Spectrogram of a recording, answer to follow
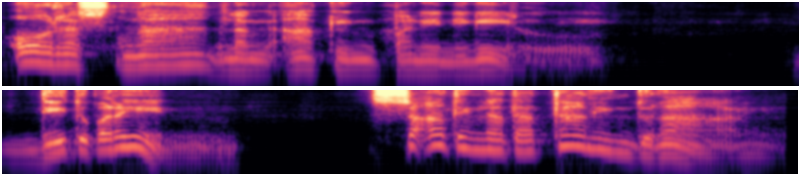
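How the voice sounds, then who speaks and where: A male radio drama host reads the closing credits formally. His voice is low, gravelly and husky, and he delivers slowly with very wide swings in pitch. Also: huge pitch swings.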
